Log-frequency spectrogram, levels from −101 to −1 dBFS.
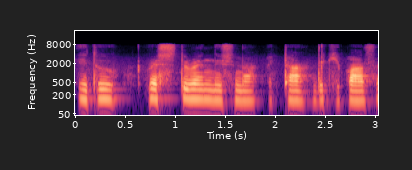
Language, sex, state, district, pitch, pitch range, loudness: Nagamese, male, Nagaland, Kohima, 140 Hz, 135-150 Hz, -22 LUFS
